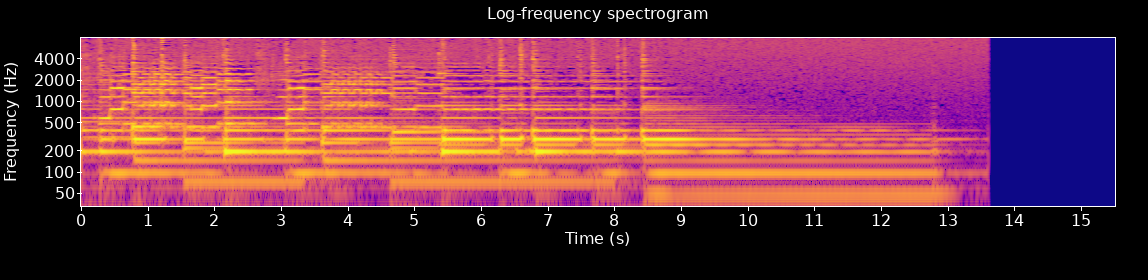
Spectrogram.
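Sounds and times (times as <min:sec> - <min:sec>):
flute: 0:00.0 - 0:09.4
harp: 0:00.0 - 0:13.5.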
